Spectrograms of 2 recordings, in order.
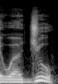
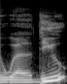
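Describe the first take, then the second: First: "where do you" with "joo"; linked "where do you", as "wheh-joo"; second accent. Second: "where do you" with "dyoo"; linked "where do you", as "wheh-dyoo"; first accent. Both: Shown as a demonstration. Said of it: "ou ka tande deux accents".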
